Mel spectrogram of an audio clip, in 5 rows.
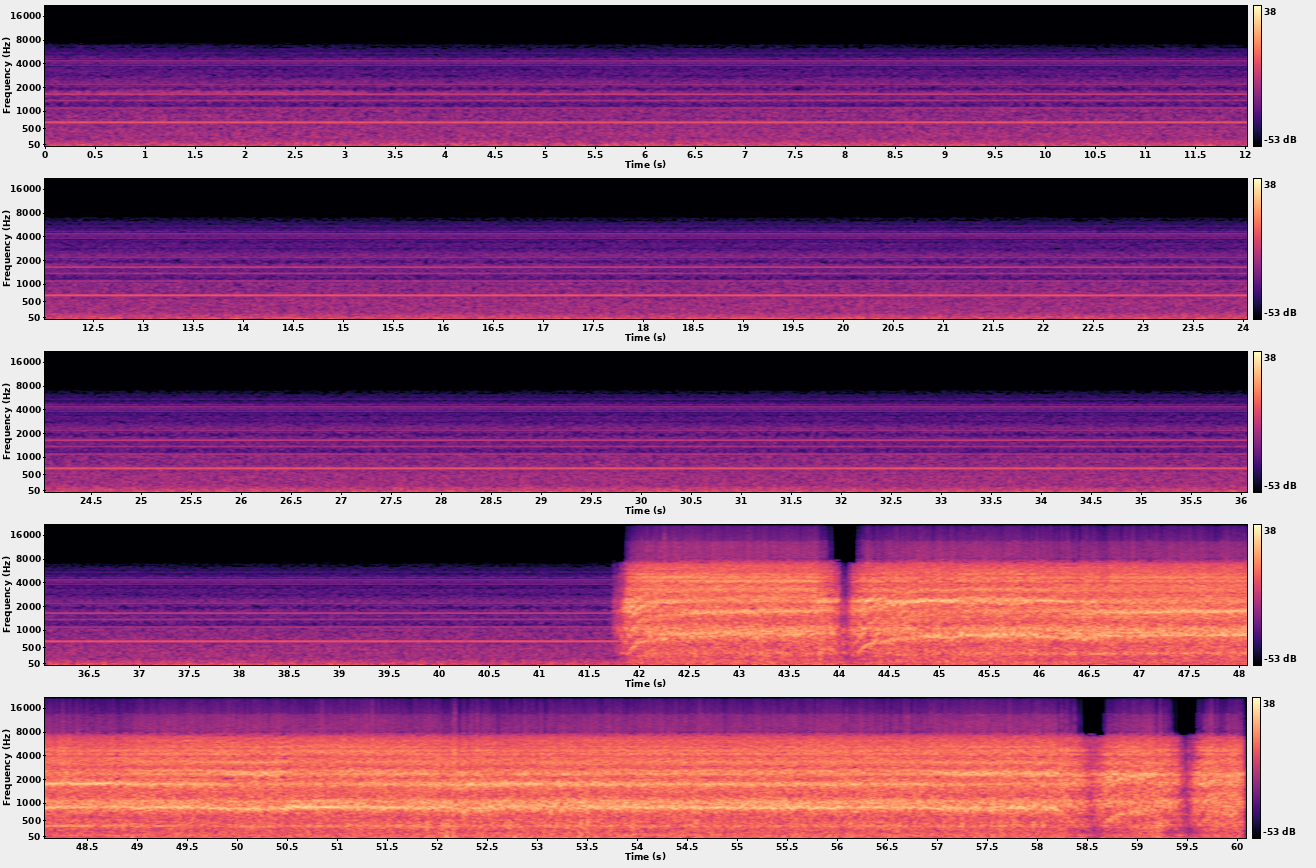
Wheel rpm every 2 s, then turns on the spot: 0, 0, 0, 0, 0, 0, 0, 0, 0, 0, 0, 0, 0, 0, 0, 0, 0, 0, 0, 0, 10, 190, 190, 210, 230, 230, 230, 240, 220, 110.
none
